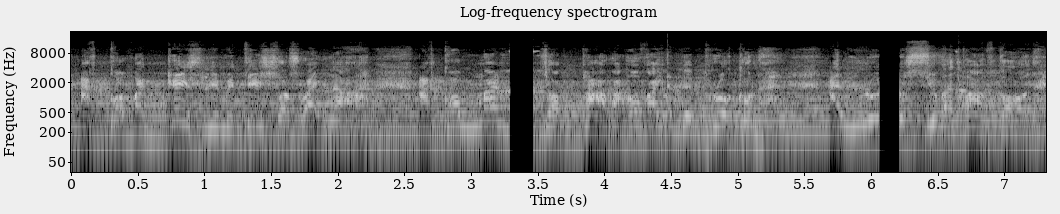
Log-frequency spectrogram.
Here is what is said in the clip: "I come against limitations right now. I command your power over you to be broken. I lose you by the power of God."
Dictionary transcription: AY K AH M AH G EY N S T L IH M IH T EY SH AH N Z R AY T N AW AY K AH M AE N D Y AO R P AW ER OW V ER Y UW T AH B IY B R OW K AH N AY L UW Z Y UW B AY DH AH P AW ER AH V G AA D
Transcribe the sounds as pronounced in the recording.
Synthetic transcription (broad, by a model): AY K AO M AH G EY N S T L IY M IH T EY SH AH N S R AY T N AW AY K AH M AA N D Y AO P AW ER OW V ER Y UW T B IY B R OW K AH N AY L UW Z Y UW B AY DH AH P AW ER AH V G AA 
